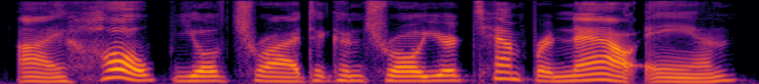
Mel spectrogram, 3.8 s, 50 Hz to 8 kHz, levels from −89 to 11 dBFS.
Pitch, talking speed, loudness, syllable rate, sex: 170 Hz, 160 wpm, -17 LUFS, 3.8 syllables/s, female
